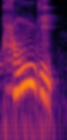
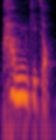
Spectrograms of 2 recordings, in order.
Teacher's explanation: 이 미음이 뒤에 있는 기역의 영향을 받아서 이응으로 처리가 되는 거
